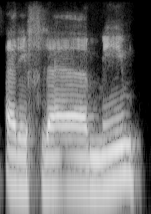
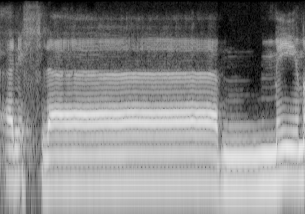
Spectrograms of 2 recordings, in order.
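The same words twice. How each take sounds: First: The final Mim is held long before stopping. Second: The final Mim is short and runs straight on. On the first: "Mim is extended six" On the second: "without extending it six harakat"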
